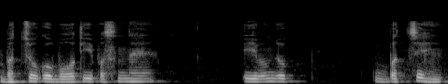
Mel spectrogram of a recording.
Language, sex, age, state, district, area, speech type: Hindi, male, 30-45, Rajasthan, Bharatpur, rural, spontaneous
